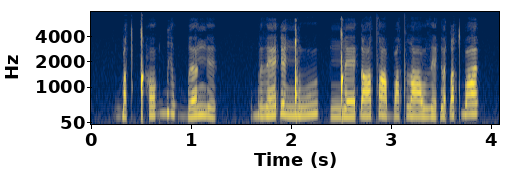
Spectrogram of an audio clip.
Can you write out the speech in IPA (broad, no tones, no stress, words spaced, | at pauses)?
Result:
ɡ͡bɪtˤǃʰɔɡ͡biw ɡ͡bɜŋɪ | bəðɛɗɛ ŋ͡ǃu | ŋ͡ǃɛ ɗɒtˤɜ bɔtˤðˤɜwðɪ ɗʊɗətˤbɜ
